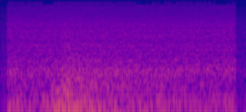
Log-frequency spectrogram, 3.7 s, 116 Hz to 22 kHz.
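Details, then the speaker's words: Mercedes SL600 V12 twin-turbo, about 500 hp, at a dealer auction, inside the car: a quick throttle blip brings a loose, uneven rattle over the engine's rise and fall; something loose, cause unknown, not a misfire. "I didn't like that I heard a nasty rattle when I revved it up don't like that"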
